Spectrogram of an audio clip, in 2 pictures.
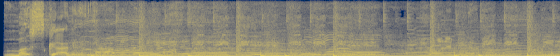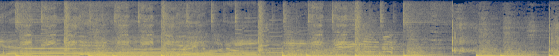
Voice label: swahili podcasts

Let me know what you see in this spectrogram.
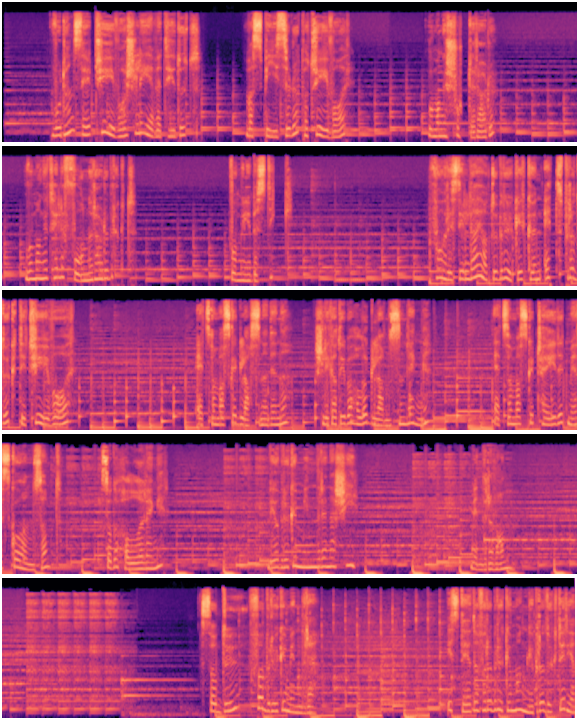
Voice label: norwegian corporate videos; professional voice over artist native in both German and Norwegian

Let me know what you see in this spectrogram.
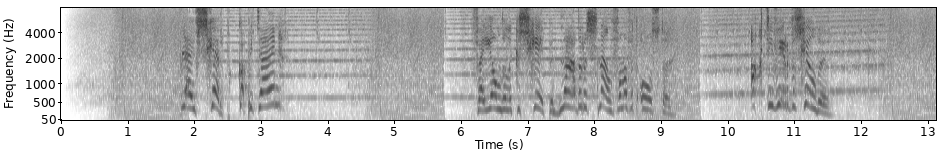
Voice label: flemish video games; flemish voice actors

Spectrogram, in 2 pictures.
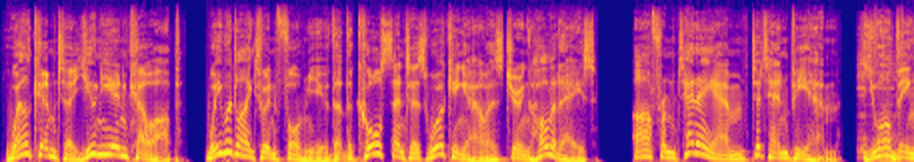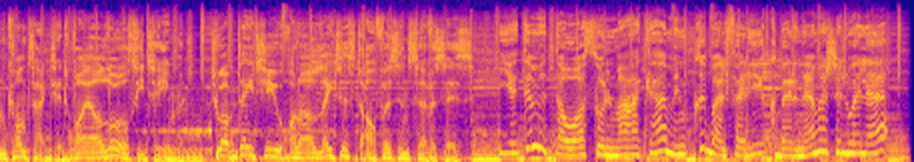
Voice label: english british ivr

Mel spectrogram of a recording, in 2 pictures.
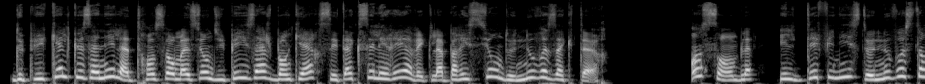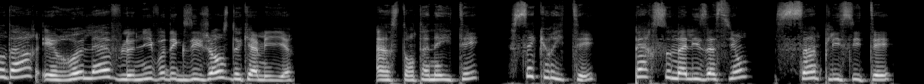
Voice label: french e-learning

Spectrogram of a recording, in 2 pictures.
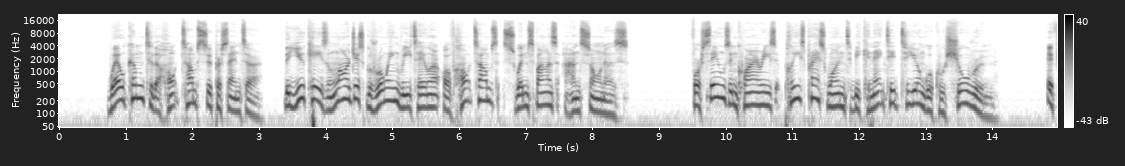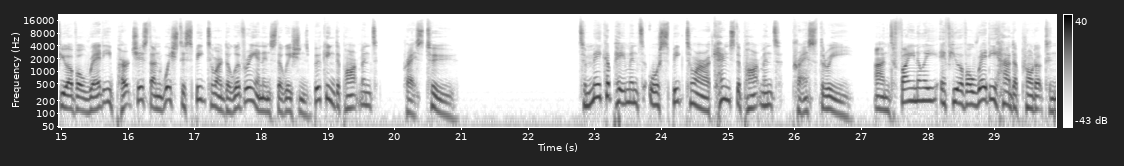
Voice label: English Scottish IVR

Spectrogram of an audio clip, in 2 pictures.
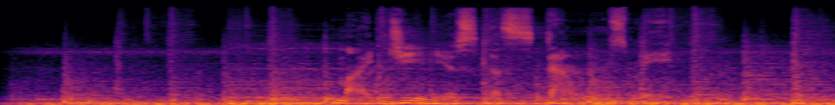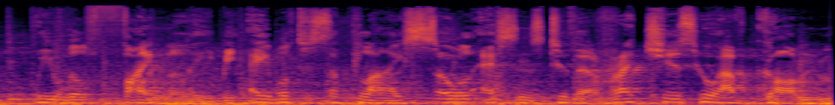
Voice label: English British video games

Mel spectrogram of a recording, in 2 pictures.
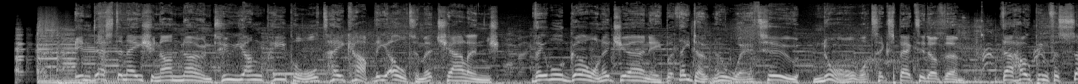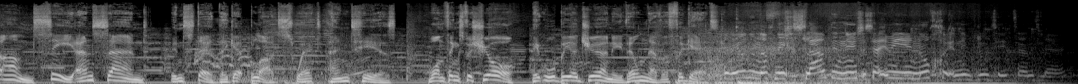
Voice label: english british commercial

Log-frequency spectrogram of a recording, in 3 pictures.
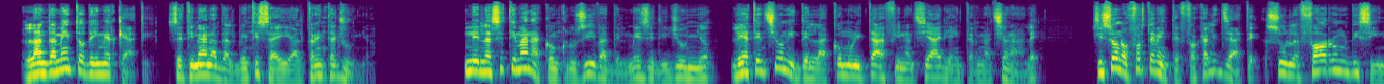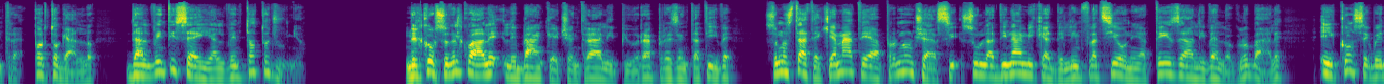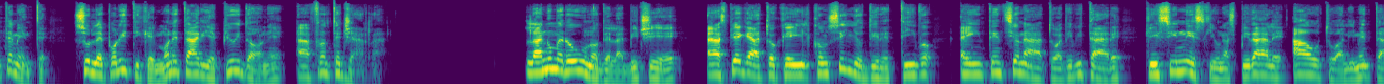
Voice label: italian podcasts

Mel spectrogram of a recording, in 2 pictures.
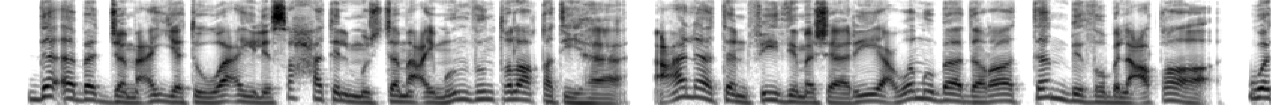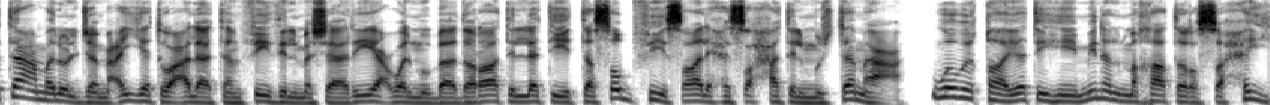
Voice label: arabic narration

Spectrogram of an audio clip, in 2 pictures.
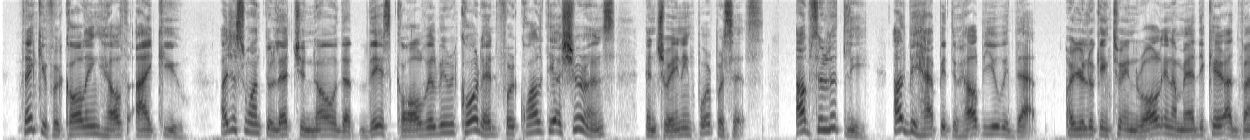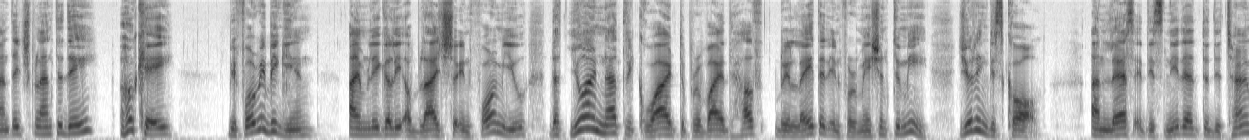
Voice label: english narration

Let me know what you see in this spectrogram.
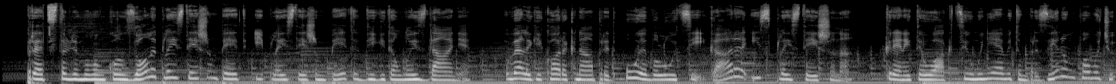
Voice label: serbian narration; Serbian native voice-over actor from Belgrade

